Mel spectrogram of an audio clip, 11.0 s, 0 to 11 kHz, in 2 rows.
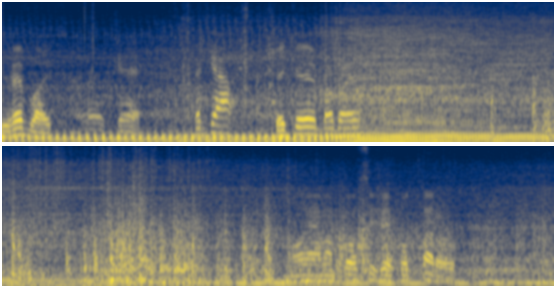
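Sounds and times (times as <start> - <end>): scooter engine drone: 0.0 - 11.0
wooden boards knocking and rattling: 4.8 - 9.8.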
